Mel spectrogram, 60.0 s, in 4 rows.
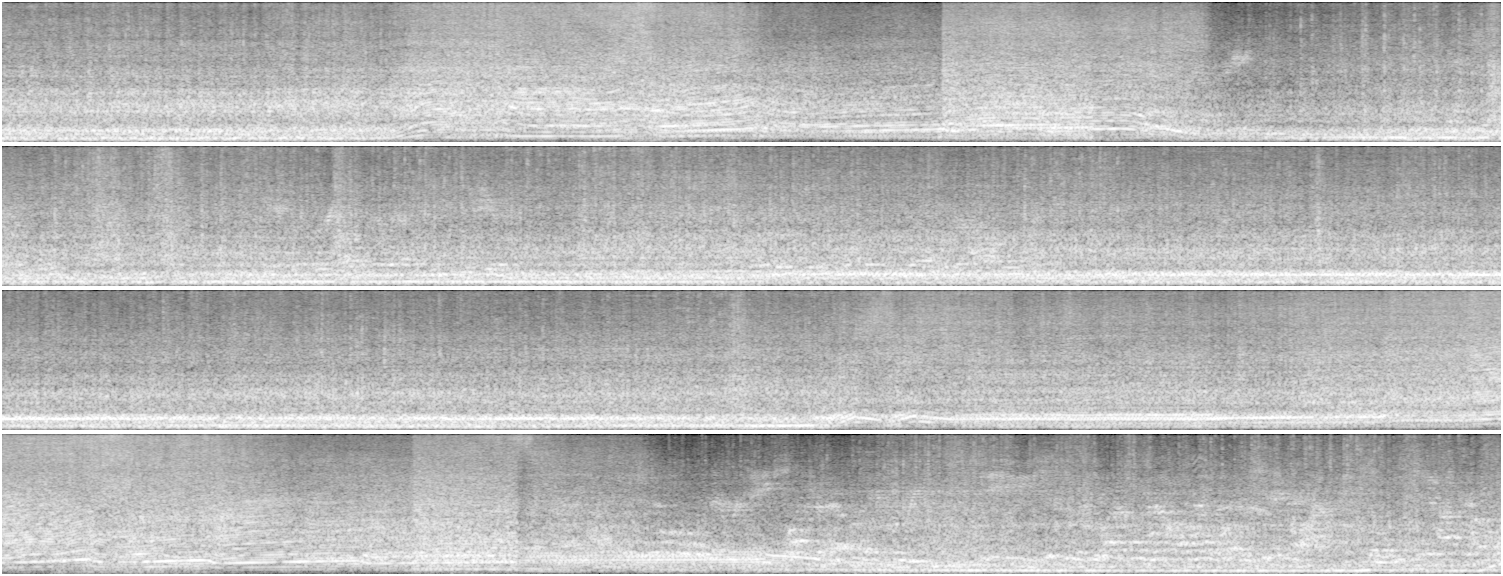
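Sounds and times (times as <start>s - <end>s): muscle car engines idling: 0.0s - 4.2s, 12.0s - 38.4s, 39.0s - 44.6s, 50.0s - 59.9s
cars accelerating through gears: 3.0s - 12.5s, 13.7s - 32.0s, 33.4s - 59.9s.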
